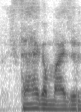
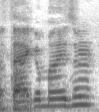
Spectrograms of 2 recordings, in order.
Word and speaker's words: thagomizer: Oh, it's Thagomizer. That's what A Thagomizer? the pronounce Is that that what the right.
